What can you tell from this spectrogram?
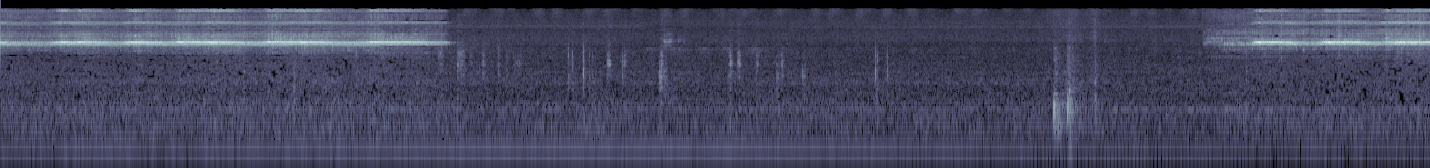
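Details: Bell crickets kept at home, about ten with only one female, begin singing in early September as autumn deepens: a pure, high, bell-like trill in pulsing bursts, pausing for several seconds.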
